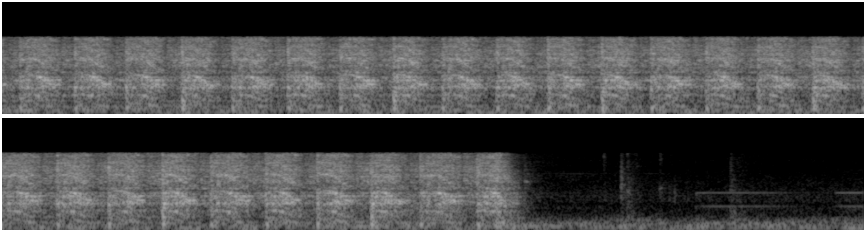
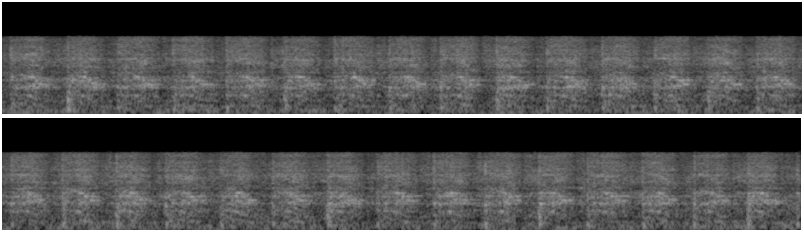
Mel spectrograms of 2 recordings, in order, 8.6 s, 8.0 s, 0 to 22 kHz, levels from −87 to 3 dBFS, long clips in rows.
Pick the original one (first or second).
first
